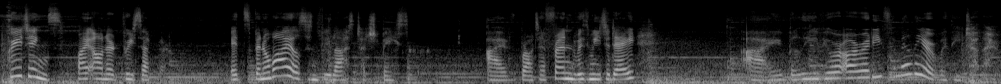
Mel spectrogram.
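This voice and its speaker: An actress playing a poised, courteous woman official in a video game, formal and deliberate, with quiet firmness. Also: a little high, sing-song. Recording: game music behind the voice.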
